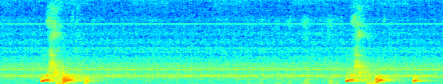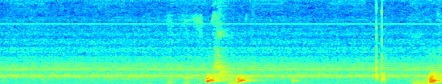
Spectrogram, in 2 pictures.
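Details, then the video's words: Riley the Cavalier King Charles Spaniel, asleep and dreaming, gives clusters of two or three sharp, muffled yips that recur roughly every four seconds, with soft whimpering between them in a quiet room. "snoring cavalier king charles spaniel"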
